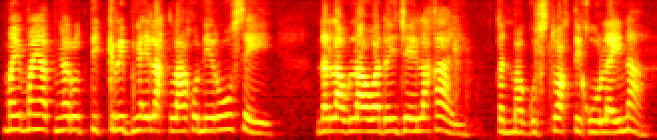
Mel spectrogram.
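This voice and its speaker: A woman with a Filipino Ilocano accent playing an excitable, stubborn expectant young mother in a radio comedy drama, insistent and complaining. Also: high-pitched, normal speed. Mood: eager, pleading. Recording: background music under the voice.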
